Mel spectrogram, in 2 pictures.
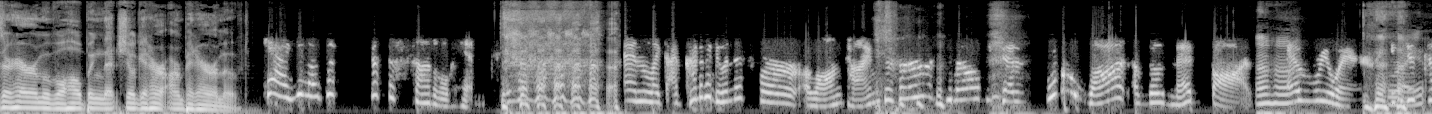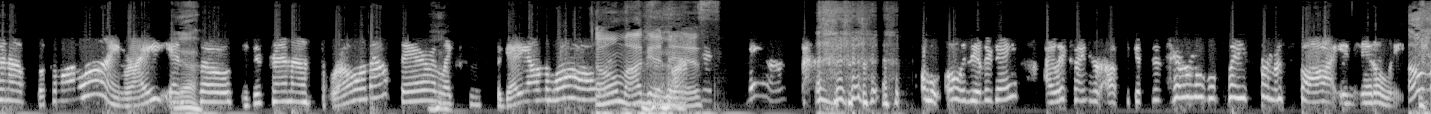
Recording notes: The woman on the phone.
